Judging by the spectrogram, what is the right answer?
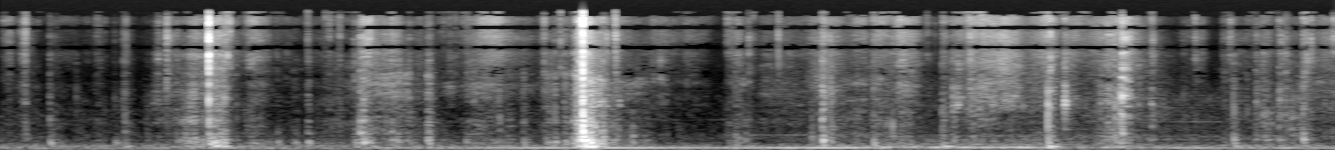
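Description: Scissors cutting the tape on a cardboard box, then the box being handled and its lid opened: scraping and rustling of cardboard with several sharp knocks, the loudest about four and a half seconds in.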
